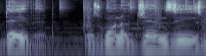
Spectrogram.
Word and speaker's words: D4vd: Before the tragedy, David, pronounced David, was one of Gen Z's most promising alt pop talents.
